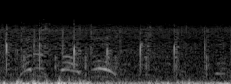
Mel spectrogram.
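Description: Soccer players shouting short calls to each other across the pitch in the first second or so, over a steady low rumble, with a few sharp knocks.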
